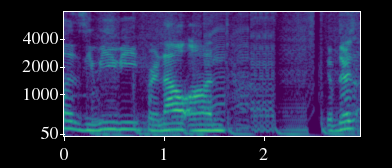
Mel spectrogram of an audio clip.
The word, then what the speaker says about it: zweywe: I don't pronounce Zoe's name. It's Zwee. I got a lot of Zimi. Okay, I got a lot of DMs. I got one DM kept correcting me about pronouncing this person's name. Zoe Zimi Zoe.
